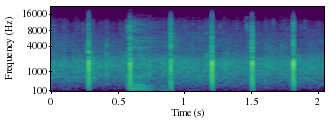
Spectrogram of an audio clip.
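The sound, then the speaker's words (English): Audience applause for first-time guests, in the form of six sharp, evenly spaced claps, beating a steady rhythm about three per second, fairly loud with no talking. “Big applause for our first-time guest today.”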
